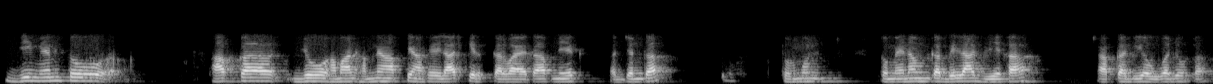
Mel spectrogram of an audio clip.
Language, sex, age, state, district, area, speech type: Hindi, male, 30-45, Madhya Pradesh, Gwalior, rural, conversation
